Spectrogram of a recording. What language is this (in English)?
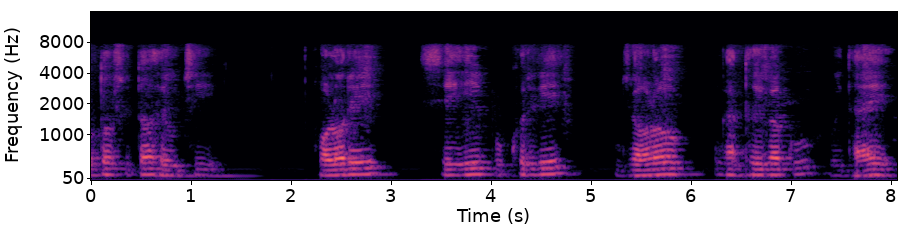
Odia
